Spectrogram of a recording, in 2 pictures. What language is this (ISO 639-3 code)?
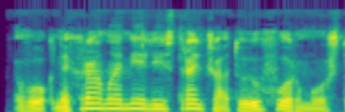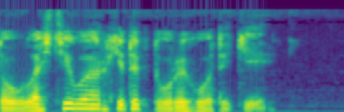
bel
